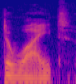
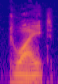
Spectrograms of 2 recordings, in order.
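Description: First: An extra vowel follows the d sound. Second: The d and w join with no vowel between.

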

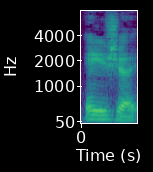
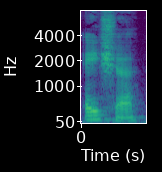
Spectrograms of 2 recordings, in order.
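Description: First: The middle consonant is voiced, a zh sound. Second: The middle consonant is unvoiced, a sh sound. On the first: "voiced Asia" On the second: "unvoiced Asia"

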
